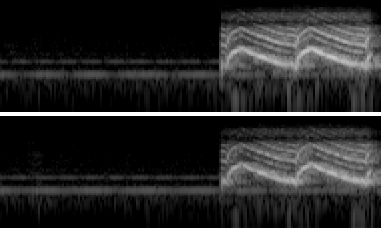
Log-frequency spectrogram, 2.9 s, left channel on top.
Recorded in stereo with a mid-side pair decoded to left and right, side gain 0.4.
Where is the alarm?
65° left, 1.3 m.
